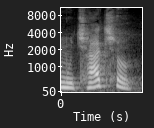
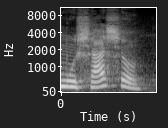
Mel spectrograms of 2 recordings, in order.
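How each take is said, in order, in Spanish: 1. La ch suena como un tch completo. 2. La ch suena suave, como sh. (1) "en vez de muchacho" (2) "O muchacho en vez de"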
